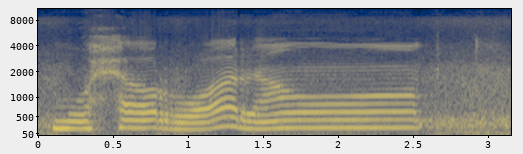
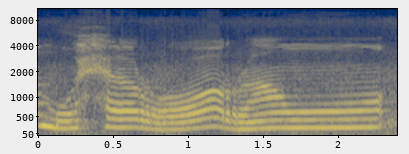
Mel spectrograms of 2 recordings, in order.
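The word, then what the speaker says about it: مُحَرَّرًا: جیسے کہ بطنی، محررا، ہا کے مخرج کا دھیان رکھنا ہے، ہا اور عین دونوں ایک ہی مخرج سے نکلتے ہیں، اور ان کا تلفظ کیسے ہوگا؟ محررا، یہ را بھی پر پڑیں گے اور یہ را بھی پر پڑیں گے، کیونکہ اس را پہ زبر ہے اور اس پہ 2 زبر ہیں، محررا۔ اس کے ساتھ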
